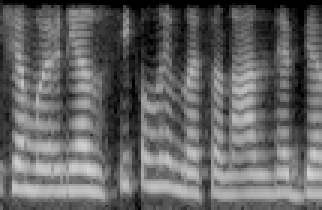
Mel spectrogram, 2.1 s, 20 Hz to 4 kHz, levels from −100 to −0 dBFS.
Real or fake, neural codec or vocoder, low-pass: fake; codec, 16 kHz, about 1 kbps, DyCAST, with the encoder's durations; 3.6 kHz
